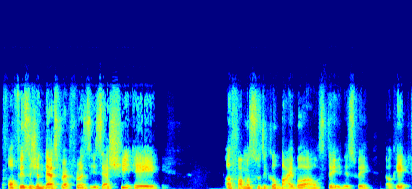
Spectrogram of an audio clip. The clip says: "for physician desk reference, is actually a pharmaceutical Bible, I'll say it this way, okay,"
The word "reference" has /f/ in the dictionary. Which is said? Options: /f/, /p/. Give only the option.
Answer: /f/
